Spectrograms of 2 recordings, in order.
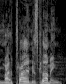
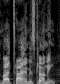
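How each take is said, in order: First: Said in the usual way. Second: Said with confidence, a bit louder. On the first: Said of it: "No, say it with confidence". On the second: Shown as a demonstration. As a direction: declare it like you mean it. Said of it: "say it with confidence".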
